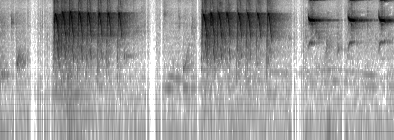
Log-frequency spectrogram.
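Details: Two harsh, buzzy rattling phrases from a Cungkok, each about three-quarters of a second long, followed by three sharp, high whistled notes; used as master song for cage birds.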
